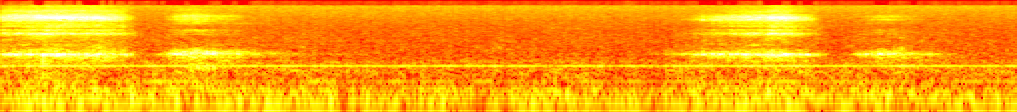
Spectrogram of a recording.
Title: Snoring and breathing loud.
